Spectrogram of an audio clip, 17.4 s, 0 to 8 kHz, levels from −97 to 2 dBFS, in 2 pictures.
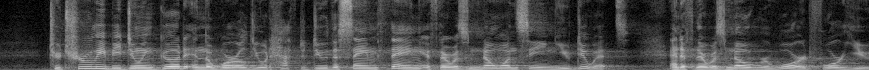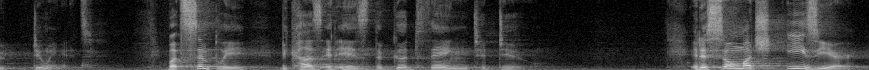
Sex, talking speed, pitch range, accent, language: male, 175 wpm, 140-185 Hz, American, English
